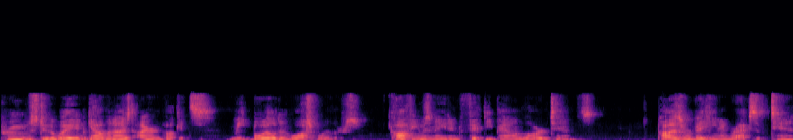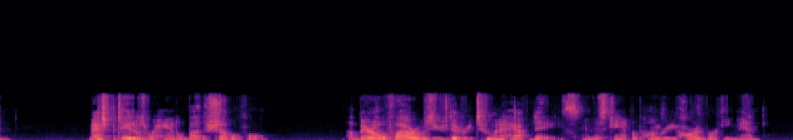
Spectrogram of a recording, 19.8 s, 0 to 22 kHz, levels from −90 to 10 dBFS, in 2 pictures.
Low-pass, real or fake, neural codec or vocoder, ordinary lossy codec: 7.2 kHz; fake; codec, 16 kHz, 4 kbps, X-Codec, WavLM features, trained on Multilingual LibriSpeech; AAC, 32 kbps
